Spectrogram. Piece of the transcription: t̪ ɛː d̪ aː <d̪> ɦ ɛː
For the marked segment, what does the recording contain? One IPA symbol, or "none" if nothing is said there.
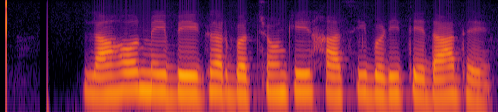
d̪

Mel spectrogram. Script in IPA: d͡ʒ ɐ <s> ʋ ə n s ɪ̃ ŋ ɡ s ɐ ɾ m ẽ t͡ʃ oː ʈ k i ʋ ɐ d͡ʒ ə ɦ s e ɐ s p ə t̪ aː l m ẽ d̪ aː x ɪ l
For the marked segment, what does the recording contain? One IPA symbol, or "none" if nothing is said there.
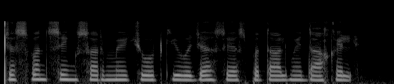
s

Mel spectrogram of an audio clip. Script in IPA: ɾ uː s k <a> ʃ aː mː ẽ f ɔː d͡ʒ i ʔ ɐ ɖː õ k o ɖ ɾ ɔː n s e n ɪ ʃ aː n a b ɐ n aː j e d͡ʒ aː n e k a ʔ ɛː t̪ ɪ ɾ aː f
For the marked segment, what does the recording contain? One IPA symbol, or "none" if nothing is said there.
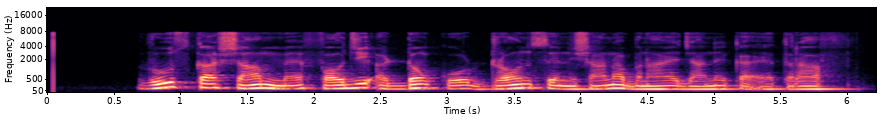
a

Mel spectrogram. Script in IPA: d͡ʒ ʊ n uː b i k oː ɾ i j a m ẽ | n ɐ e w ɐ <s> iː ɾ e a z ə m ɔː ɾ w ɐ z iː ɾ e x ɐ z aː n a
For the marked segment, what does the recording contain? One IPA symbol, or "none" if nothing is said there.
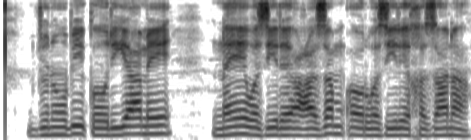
z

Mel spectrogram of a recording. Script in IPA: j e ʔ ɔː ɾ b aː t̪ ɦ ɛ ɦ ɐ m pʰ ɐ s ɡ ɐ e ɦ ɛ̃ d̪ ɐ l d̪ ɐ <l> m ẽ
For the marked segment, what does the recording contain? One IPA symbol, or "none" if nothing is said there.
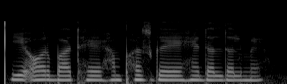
l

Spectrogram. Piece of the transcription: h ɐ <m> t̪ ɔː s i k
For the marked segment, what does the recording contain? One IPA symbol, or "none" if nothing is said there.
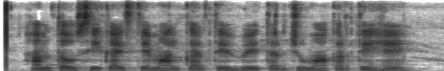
m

